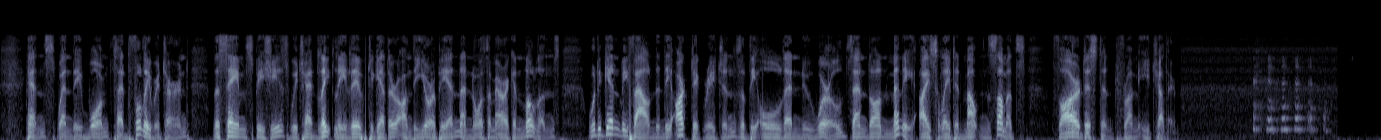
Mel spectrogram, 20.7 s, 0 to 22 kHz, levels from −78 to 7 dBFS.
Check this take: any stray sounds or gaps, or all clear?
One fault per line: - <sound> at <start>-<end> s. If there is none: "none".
- laugh at 18.8-20.0 s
